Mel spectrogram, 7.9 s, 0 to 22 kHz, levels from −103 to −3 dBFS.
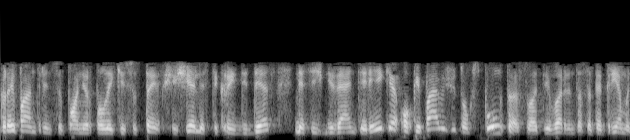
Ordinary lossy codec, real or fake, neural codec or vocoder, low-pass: MP3, 24 kbps; real; none; 3.6 kHz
